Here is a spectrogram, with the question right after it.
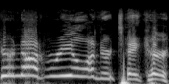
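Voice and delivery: shrill, very high-pitched screaming outburst. Recalling his dad impersonating Kane while they watched a pay-per-view live; screaming Kane impression. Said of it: "I remember him screaming".

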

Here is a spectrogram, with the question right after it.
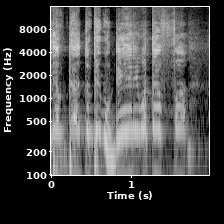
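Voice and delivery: concerned voice. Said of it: "He say".

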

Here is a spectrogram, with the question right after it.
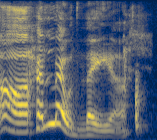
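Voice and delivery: put-on Southern accent. A game narrator voices a man greeting the player; Southern accent. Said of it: "that southerner".

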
